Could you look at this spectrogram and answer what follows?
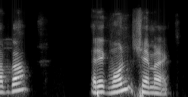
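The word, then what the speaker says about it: Tschermak: Eric von शेमैक। T silent, Eric von सरमैक नाम बोलते हैं।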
